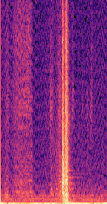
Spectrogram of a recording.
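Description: Protective plastic film on a car's glovebox lid rustling under a hand, then a single sharp knock about a second in.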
